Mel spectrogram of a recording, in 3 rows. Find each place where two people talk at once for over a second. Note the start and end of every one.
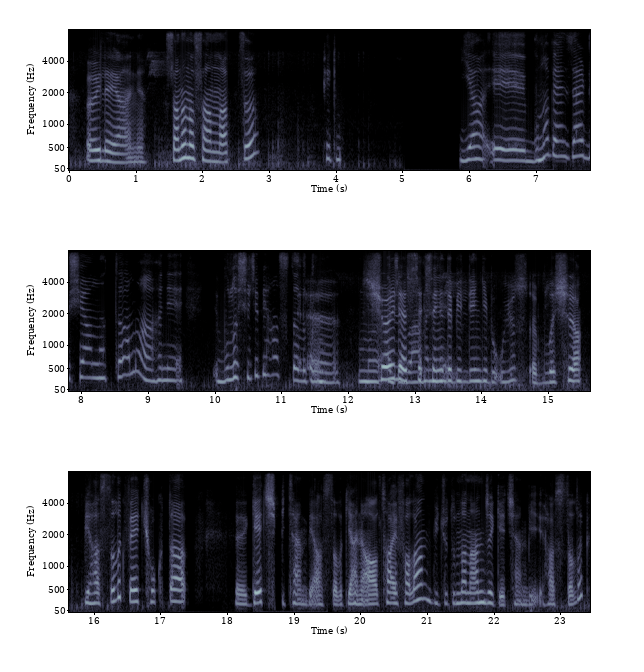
12.3-13.6

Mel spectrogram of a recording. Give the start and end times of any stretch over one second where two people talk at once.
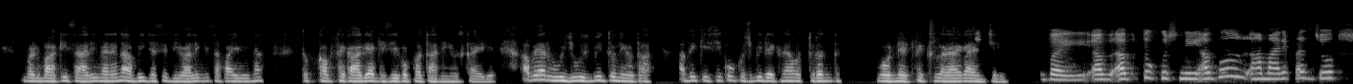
none

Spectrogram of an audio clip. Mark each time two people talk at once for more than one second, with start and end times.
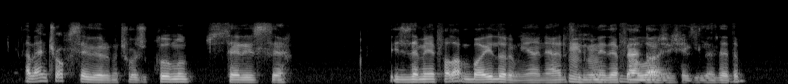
5.7-7.3

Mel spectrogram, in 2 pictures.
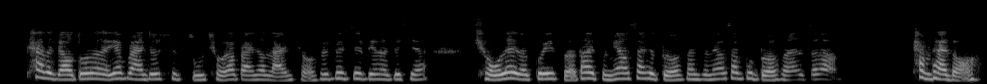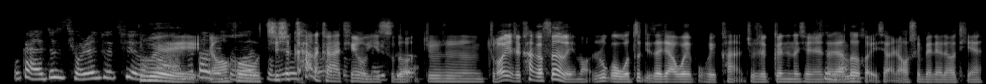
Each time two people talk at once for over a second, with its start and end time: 11.3-14.1

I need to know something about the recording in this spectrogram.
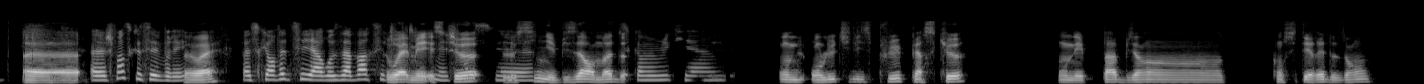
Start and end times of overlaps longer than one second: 3.9-5.3

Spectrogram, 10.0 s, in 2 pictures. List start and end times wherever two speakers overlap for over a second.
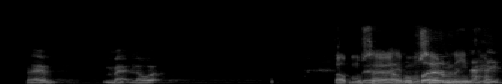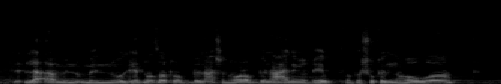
3.6-4.9

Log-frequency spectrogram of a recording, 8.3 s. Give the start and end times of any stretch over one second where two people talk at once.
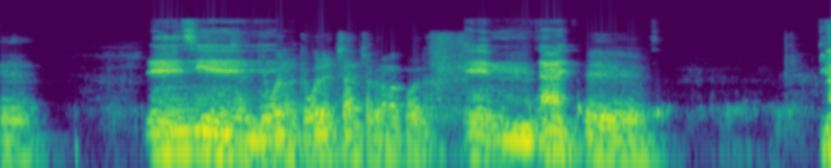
1.6-2.9

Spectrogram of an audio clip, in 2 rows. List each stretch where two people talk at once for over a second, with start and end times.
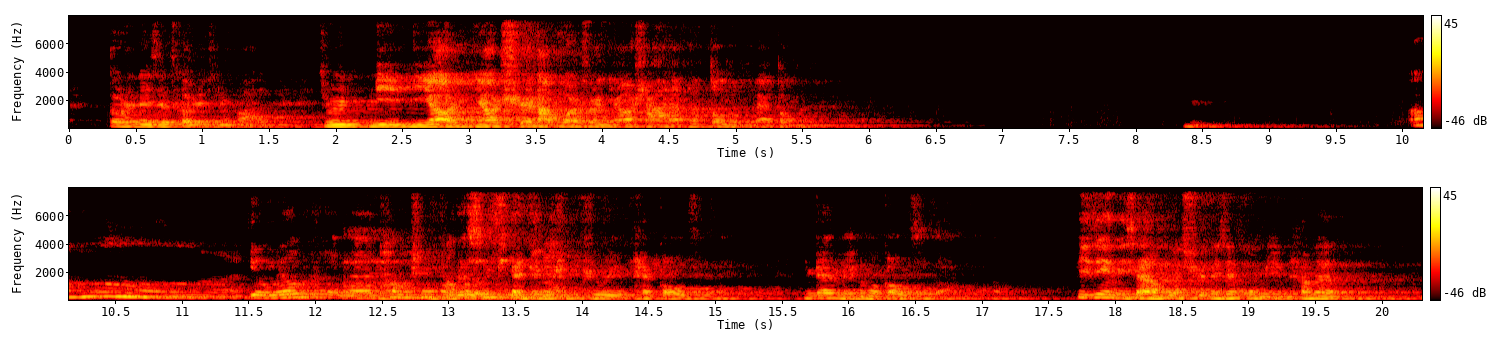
12.2-13.9

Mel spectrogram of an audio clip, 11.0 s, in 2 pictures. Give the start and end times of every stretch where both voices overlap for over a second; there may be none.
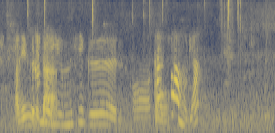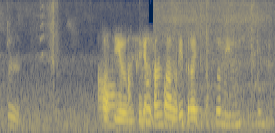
7.6-8.9

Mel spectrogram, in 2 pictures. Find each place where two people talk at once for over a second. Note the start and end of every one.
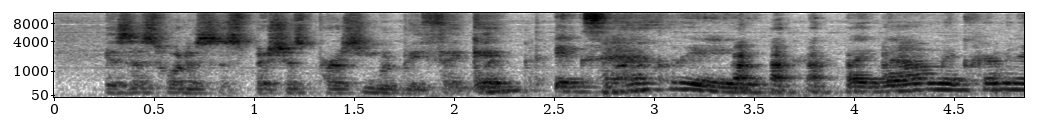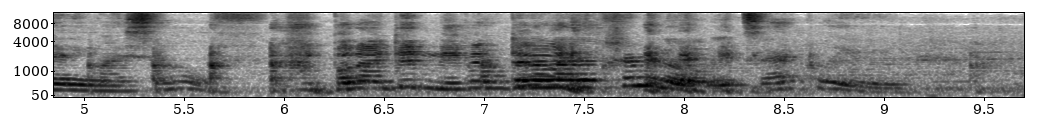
7.0-8.4

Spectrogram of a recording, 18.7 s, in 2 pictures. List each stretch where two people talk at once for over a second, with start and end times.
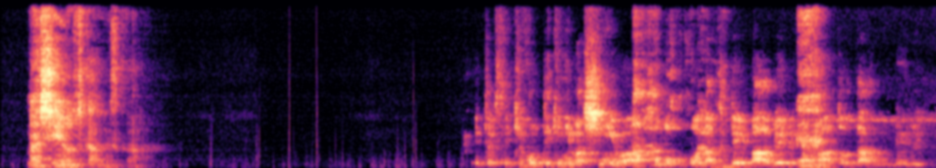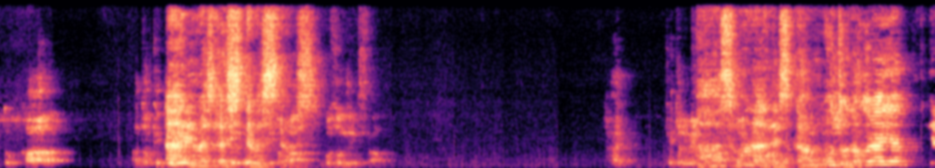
11.0-12.4, 16.3-18.1

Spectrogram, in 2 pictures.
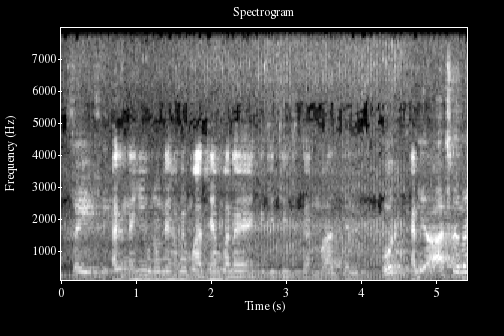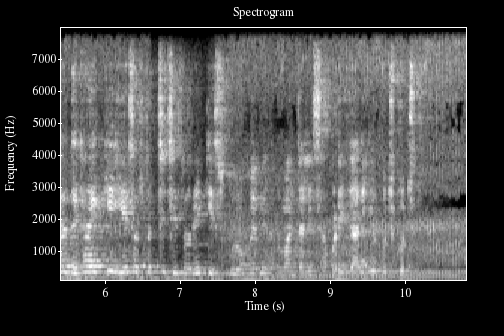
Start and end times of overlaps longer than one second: none

